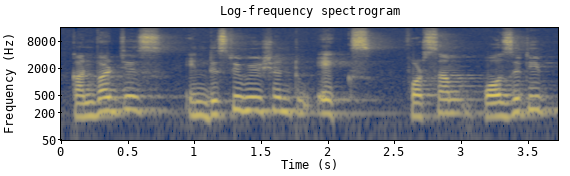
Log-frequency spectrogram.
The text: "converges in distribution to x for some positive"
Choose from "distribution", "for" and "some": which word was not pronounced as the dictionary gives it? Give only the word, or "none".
none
